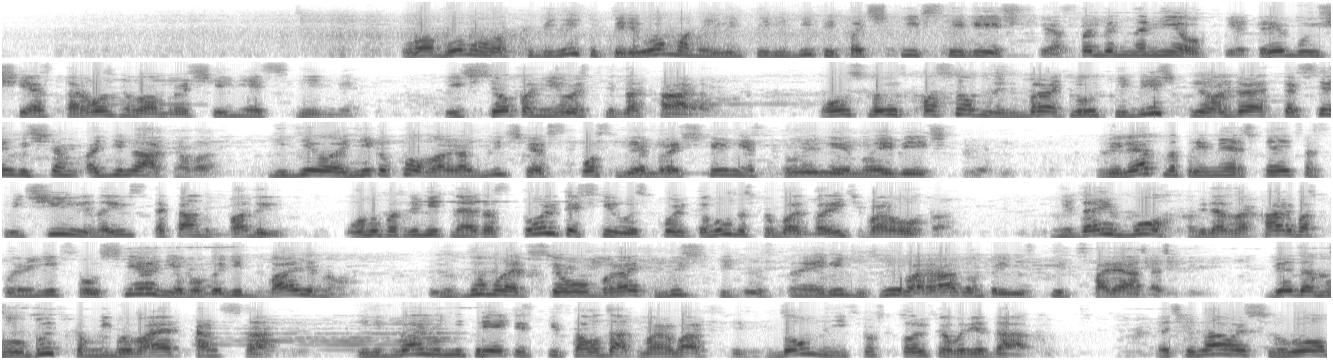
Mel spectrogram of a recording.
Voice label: Mic noise; Запись с микрофона гарнитуры; tecno freehear 1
